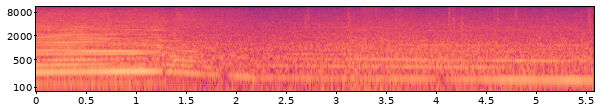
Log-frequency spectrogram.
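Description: A Honda Civic Si, a 2000 car with a swapped JDM ITR B18C engine, climbs through the revs until the VTEC switches over, the engine note jumping and then settling into a steady high drone with strong intake noise, loud and close, no voices.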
